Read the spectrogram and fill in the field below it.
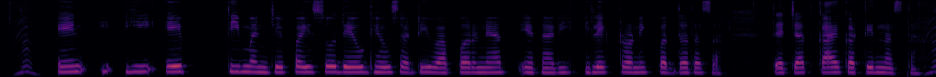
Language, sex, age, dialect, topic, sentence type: Marathi, female, 56-60, Southern Konkan, banking, statement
